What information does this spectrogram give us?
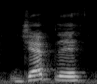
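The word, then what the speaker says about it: Jephthah: Jeepath, that's how you pronounce pronounce his name, answered answered, I and my people were engaged in a great struggle with the Amomites.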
